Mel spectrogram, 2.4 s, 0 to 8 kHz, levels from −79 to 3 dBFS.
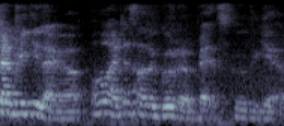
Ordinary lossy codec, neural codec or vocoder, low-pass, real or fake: none; none; 7.2 kHz; real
